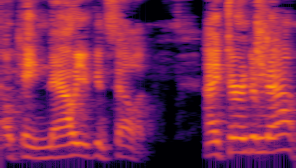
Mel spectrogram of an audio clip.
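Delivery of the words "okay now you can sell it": ordinary talk, nothing marked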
